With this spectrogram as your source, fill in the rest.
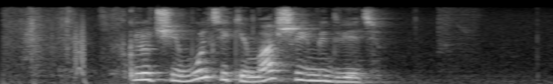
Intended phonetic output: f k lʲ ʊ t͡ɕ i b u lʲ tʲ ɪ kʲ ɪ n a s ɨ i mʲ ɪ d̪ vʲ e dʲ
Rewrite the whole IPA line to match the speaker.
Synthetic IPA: f k lʲ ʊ t͡ɕ i m u lʲ tʲ ɪ kʲ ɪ m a ʂ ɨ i mʲ ɪ d̪ vʲ e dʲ

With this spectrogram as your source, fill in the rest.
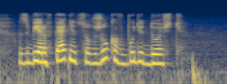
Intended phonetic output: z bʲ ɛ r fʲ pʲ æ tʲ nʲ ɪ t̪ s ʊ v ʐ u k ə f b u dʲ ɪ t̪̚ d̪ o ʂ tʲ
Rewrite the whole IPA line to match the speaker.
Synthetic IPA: z bʲ e r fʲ pʲ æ tʲ nʲ ɪ t̪ s ʊ v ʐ u k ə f b u dʲ ɪ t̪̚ d̪ o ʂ tʲ

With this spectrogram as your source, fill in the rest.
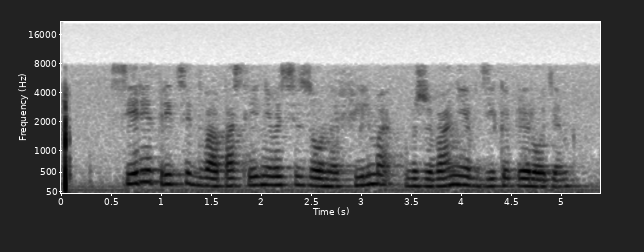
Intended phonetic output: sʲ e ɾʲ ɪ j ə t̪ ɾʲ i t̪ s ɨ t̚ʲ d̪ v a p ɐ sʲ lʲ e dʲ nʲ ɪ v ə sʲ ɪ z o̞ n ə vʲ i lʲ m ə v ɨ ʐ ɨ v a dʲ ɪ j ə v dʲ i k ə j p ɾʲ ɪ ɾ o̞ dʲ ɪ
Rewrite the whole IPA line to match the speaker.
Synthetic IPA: sʲ e ɾʲ ɪ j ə t̪ ɾʲ i t̪ s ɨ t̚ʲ d̪ v a p ɐ sʲ lʲ e dʲ nʲ ɪ v ə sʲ ɪ z o̞ n ə fʲ i lʲ m ə v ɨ ʐ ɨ v a nʲ ɪ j ə v dʲ i k ə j p ɾʲ ɪ ɾ o̞ dʲ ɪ

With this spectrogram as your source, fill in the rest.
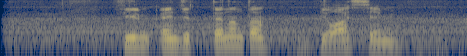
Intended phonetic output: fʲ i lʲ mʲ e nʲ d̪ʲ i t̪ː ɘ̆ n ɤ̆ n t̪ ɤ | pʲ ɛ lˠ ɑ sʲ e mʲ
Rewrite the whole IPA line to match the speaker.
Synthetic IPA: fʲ i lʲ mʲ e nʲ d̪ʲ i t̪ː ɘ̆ n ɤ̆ n t̪ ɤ | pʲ i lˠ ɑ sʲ e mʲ

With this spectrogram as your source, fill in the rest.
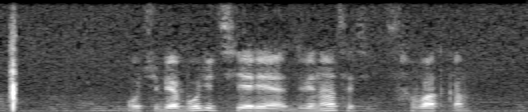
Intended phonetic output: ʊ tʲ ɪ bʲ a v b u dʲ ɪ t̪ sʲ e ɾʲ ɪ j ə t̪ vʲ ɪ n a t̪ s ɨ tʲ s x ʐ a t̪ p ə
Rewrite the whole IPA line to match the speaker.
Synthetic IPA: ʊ tʲ ɪ bʲ a b u dʲ ɪ t̪ sʲ e ɾʲ ɪ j ə d̪ vʲ ɪ n a t̪ s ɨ tʲ s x v a t̪ k ə

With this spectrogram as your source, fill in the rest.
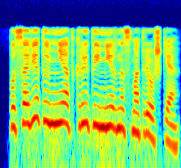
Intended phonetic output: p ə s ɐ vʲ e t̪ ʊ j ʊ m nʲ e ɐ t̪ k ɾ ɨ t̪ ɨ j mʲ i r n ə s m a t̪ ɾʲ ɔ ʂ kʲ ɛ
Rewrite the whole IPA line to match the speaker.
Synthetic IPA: p ə s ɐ vʲ e t̪ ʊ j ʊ m nʲ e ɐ t̪ k ɾ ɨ t̪ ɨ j mʲ i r n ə s m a t̪ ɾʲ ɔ ʂ kʲ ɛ

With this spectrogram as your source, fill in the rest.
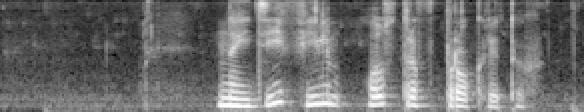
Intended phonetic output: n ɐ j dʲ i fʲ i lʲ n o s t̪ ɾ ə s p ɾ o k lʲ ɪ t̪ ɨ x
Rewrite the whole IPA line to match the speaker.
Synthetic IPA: n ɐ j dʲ i fʲ i lʲ m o s t̪ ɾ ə f p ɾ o k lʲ ɪ t̪ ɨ x

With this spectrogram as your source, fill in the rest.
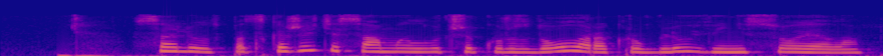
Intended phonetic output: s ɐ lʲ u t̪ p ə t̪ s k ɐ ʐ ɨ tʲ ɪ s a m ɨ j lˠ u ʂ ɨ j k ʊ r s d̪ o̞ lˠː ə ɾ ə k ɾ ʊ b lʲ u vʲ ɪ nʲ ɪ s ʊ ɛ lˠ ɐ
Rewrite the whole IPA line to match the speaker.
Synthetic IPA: s ɐ lʲ u t̪ p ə t̪ s k ɐ ʐ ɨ tʲ ɪ s a m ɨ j lˠ u ʂ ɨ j k u r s d̪ o̞ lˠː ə ɾ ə k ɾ ʊ b lʲ u vʲ ɪ nʲ ɪ s ʊ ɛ lˠ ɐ

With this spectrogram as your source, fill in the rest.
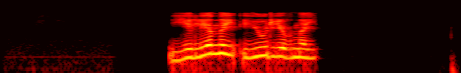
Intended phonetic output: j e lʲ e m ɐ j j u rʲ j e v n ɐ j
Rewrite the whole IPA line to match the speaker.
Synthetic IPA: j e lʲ e n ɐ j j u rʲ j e v n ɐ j

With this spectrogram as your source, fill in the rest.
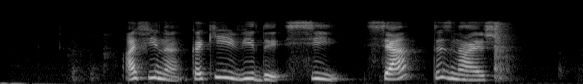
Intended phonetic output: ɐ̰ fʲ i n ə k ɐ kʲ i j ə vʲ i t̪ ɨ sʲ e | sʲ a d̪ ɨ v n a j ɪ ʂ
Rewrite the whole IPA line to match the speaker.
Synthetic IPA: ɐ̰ fʲ i n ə k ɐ kʲ i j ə vʲ i d̪ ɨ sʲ i | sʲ a t̪ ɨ z n a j ɪ ʂ

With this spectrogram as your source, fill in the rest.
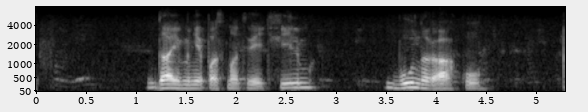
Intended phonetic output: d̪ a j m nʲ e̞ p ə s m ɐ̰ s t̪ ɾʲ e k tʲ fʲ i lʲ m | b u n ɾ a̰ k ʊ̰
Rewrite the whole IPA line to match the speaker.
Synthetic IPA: d̪ a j m nʲ e̞ p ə s m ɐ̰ t̪ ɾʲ e tʲ fʲ i lʲ m | b u n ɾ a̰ k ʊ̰

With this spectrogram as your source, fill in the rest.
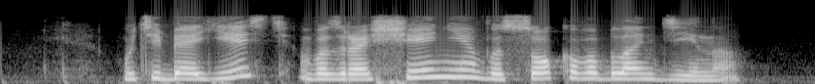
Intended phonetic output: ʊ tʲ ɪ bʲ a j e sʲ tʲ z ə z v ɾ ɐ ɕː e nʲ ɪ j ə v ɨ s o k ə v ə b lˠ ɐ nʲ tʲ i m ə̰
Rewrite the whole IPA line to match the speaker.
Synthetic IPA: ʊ tʲ ɪ bʲ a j e sʲ tʲ v ə z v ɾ ɐ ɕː e nʲ ɪ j ə v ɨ s o k ə v ə b lˠ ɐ nʲ dʲ i n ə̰

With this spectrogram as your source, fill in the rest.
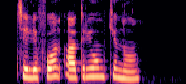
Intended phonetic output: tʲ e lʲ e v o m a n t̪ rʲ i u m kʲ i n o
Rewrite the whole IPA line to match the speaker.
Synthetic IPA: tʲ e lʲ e f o n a t̪ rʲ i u m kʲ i n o

